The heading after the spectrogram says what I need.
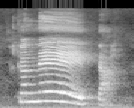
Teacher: A sílaba mais forte é a penúltima. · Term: paroxítona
